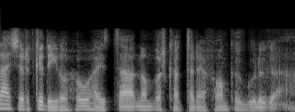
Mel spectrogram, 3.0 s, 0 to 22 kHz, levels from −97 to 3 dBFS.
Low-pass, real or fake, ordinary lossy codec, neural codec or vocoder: none; fake; none; codec, 16 kHz, 0.5 kbps, X-Codec, WavLM features, trained on Multilingual LibriSpeech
